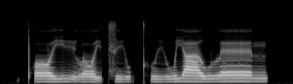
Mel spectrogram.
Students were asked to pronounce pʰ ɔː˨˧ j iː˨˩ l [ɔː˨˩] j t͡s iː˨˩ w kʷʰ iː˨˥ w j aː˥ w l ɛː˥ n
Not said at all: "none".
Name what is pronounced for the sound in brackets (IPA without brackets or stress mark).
ɔː˨˩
